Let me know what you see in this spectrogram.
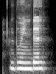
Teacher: डब्ल्यू पे lips round होनी चाहिए, लेकिन डब्ल्यू से पहले डी साउंड पे हमारे लिप्स राउंड होना शुरू हो गए। तो इसको हम लोग क्या कहते हैं, को आर्टिकुलेशन कहते हैं, यानी कि overlapping of the speech sounds is called को आर्टिकुलेशन।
